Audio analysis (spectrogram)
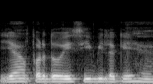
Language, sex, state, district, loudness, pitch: Hindi, male, Uttar Pradesh, Shamli, -13 LUFS, 130 Hz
